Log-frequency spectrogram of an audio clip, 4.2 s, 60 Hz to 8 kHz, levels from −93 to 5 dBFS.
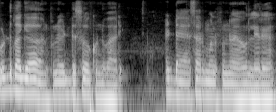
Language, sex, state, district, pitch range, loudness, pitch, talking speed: Tulu, male, Karnataka, Dakshina Kannada, 105-120 Hz, -15 LUFS, 110 Hz, 145 wpm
